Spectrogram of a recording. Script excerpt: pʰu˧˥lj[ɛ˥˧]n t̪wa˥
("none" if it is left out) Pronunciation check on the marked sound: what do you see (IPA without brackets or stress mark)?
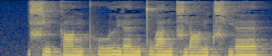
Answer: ɛ˧˥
